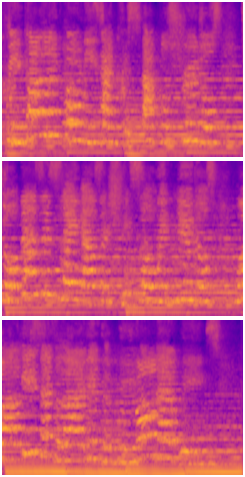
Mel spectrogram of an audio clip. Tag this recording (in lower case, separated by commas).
sound effect, music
